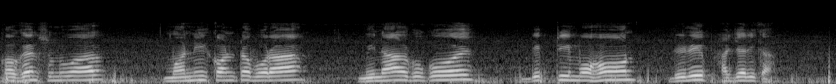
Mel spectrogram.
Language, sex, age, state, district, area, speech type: Assamese, male, 60+, Assam, Tinsukia, rural, spontaneous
